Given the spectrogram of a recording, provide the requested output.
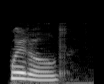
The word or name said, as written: whittled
